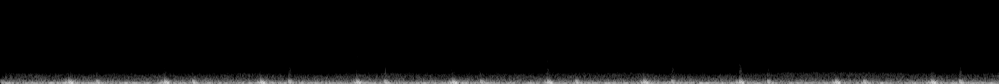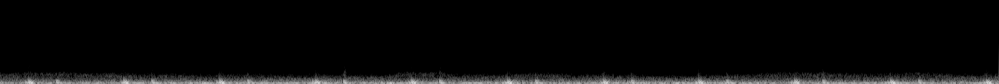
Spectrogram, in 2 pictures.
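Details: Normal heartbeat recording for sleep relaxation: steady, regular low thumps at about 62 beats a minute over a soft low hum.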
